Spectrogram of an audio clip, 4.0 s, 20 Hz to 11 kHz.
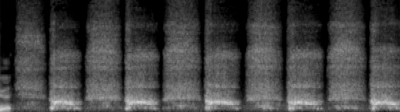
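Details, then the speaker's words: Deliberate hyperventilation demonstrated by a freediver, warned against before breath-hold apnea: fast, forceful breaths in and out, about 75 a minute, breathing in and out very rapidly. "L'hyperventilation, quand tu respires super rapidement et tu inspires et tu expires super rapidement. Donc ça c'est de l'hyperventilation."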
